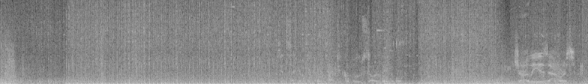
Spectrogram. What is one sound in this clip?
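Rapid gunfire rattles loudly and close.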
